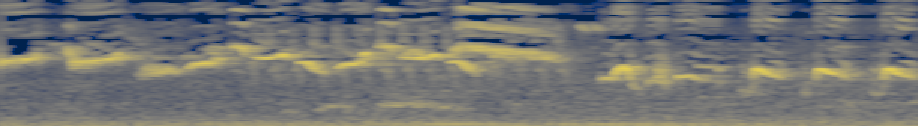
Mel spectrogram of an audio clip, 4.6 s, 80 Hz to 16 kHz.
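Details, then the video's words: Chinese hwamei, a tame bird, pours out a long rich run of rising and falling whistles, then switches to short sharp whistled notes repeated about twice a second. "Mi thuần DV6969 NÉT HOẠ ĐẸP GIỌNG CA HAY"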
